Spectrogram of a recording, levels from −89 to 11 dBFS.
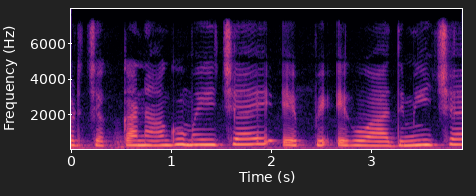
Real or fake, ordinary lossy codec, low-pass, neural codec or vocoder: real; none; 7.2 kHz; none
